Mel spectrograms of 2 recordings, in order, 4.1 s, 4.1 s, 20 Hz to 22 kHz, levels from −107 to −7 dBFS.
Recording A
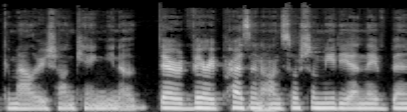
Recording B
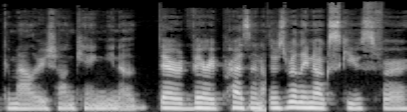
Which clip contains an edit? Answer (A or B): B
